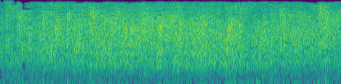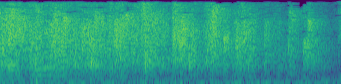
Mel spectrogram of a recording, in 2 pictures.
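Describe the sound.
Audience applause at a street awareness event about Ebola, where children are being addressed: dense, continuous clapping that stays loud throughout and thins slightly near the end.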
